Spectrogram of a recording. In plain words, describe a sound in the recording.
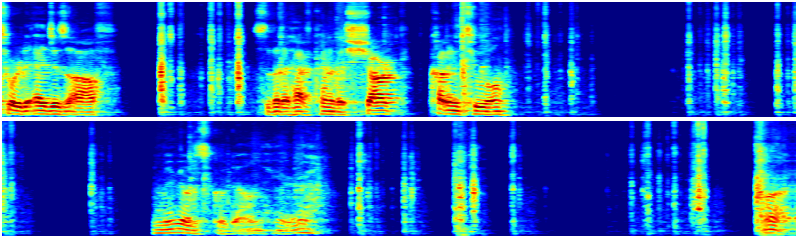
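Scissors snip through thin plastic.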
